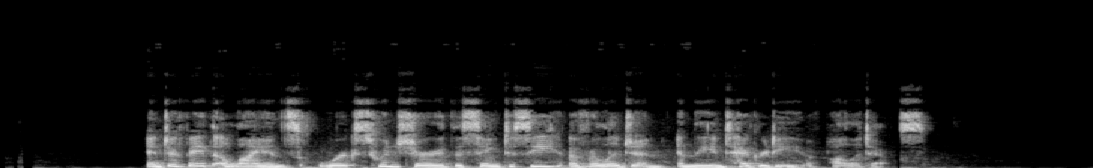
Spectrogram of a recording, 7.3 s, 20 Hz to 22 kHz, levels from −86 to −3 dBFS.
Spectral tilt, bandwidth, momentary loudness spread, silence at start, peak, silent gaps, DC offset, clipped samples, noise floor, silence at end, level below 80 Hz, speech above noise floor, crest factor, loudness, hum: -4.5 dB/octave; 9.4 kHz; 10 LU; 0.95 s; -2 dBFS; none; under 0.1%; under 0.1%; -80 dBFS; 1.15 s; -58 dBFS; 67 dB; 12 dB; -13 LUFS; none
